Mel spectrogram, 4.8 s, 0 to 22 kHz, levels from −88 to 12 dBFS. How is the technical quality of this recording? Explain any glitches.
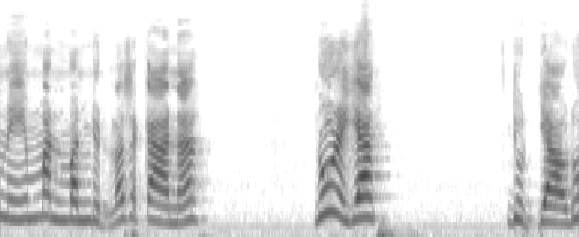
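No technical glitches can be heard in the recording: the speech signal holds steady throughout, without any dropouts, distortion or interruptions.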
